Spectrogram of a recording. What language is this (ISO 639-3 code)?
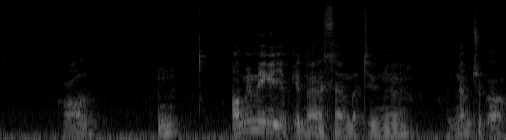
hun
